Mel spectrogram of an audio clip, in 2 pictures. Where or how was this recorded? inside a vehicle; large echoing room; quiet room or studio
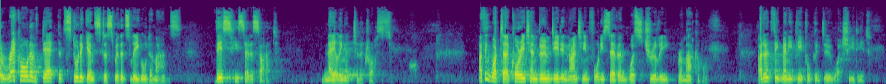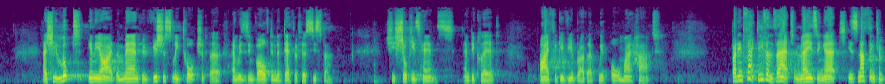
large echoing room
